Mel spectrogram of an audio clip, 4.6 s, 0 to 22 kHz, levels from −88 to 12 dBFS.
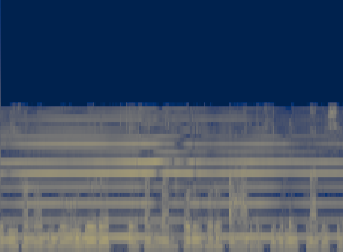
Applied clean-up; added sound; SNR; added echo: none; Bowed string instrument; -3 dB; none.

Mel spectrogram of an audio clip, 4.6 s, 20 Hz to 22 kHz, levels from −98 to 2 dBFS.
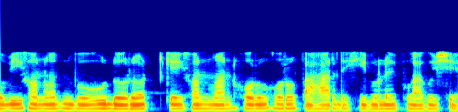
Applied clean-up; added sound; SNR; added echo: none; none; none; none.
